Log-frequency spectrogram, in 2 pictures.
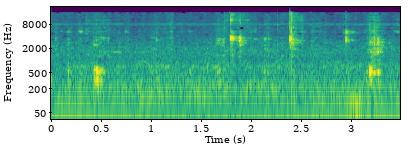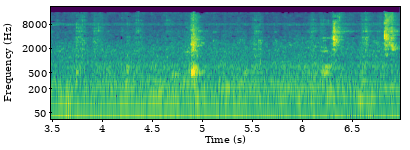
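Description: Close-miked chewing of noodles: sharp wet mouth clicks and smacks at irregular intervals, several times through.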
